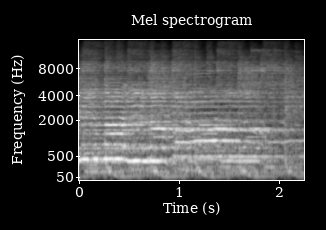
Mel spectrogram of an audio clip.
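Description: A woman singing a Russian pop (estrada) song live into a microphone over backing music with a beat. She holds a long note in the second half while the music begins to fade near the end.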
